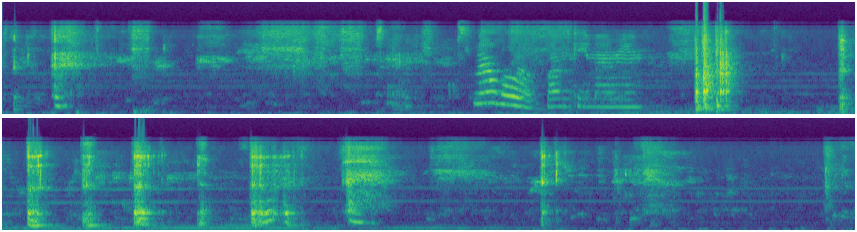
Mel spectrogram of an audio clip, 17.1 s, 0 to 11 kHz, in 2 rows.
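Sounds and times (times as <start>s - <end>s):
person burping: 8.4s - 12.5s, 13.9s - 14.2s.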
